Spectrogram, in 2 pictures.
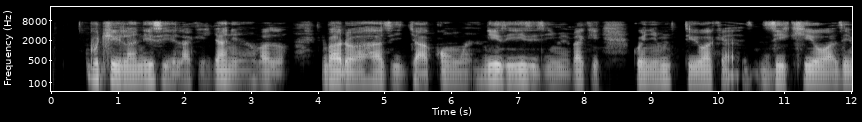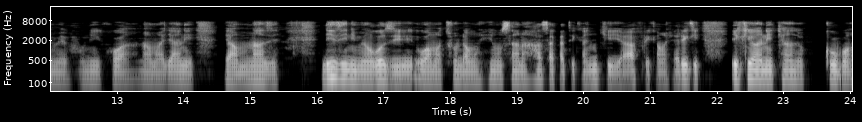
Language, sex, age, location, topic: Swahili, male, 36-49, Wajir, agriculture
